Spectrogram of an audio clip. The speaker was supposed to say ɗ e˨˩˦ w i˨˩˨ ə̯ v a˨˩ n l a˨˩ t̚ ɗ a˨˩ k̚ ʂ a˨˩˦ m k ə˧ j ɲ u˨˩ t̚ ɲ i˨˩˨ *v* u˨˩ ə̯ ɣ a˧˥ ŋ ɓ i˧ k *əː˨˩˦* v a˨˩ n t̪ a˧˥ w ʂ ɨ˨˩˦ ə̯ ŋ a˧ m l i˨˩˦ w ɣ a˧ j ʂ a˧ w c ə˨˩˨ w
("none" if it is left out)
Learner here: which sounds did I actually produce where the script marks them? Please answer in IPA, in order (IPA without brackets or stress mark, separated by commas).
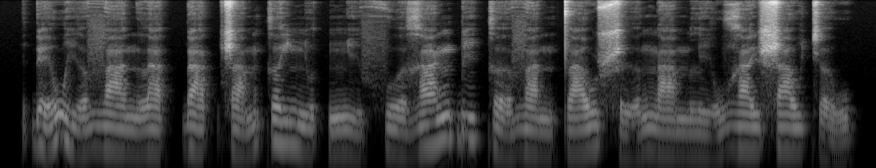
f, əː˨˩˨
